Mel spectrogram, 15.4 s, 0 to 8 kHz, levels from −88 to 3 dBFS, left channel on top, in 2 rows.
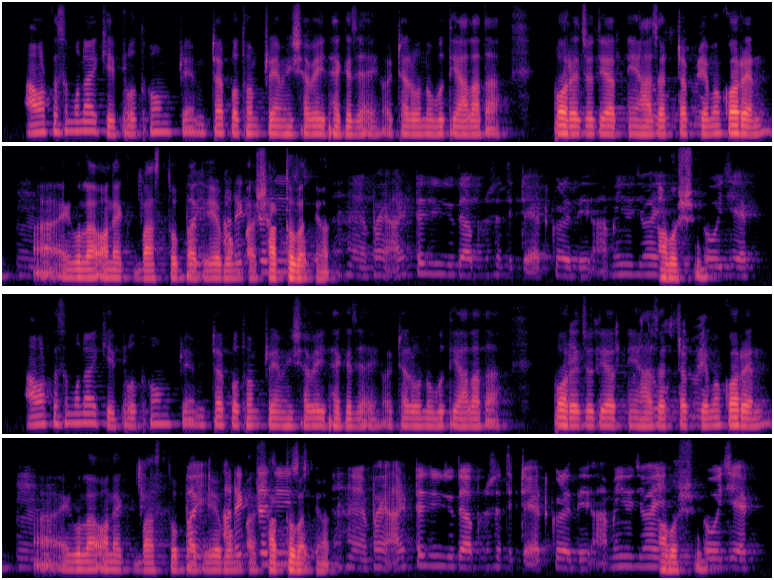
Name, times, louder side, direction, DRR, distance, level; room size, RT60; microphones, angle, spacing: voice 1, 0.2-5.3 5.5-7.7 8.0-11.0 14.3-14.8, left 3 dB, 35° left, 18 dB, 0.6 m, -33 dB
voice 2, 5.7-6.1 6.5-7.0 7.9-8.5 9.1-10.7 11.0-15.2, right 4 dB, 60° right, 11 dB, 1.4 m, -44 dB
20.0 x 15.0 x 3.0 m, 0.34 s
head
